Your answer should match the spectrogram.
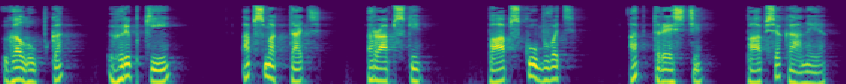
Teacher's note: Перад глухімі зычнымі звонкі «б» аглушаецца і вымаўляецца як «п».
